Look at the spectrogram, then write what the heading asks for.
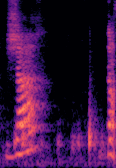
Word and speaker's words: jardin: La pronunciación sería, elle a, un, sonido nasal, jardin. Sonido nasal nuevamente con el sonido un.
